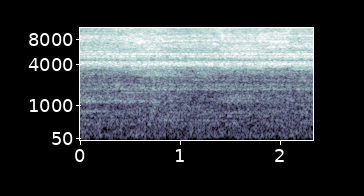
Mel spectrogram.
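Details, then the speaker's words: 2000 Honda Foreman 450 ES, engine out, during a leak-down test: steady soft hiss with the engine off; 30 psi applied holds only 20, with air heard escaping past a leaking exhaust valve. "But right here I'm putting 30 psi in here and it's only holding 20, so it's leaking down 10 psi. I can hear it in the exhaust valve."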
